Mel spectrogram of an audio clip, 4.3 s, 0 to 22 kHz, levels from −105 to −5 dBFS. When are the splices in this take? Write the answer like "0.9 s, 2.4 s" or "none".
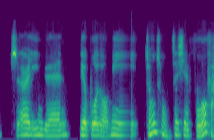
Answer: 2.8 s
